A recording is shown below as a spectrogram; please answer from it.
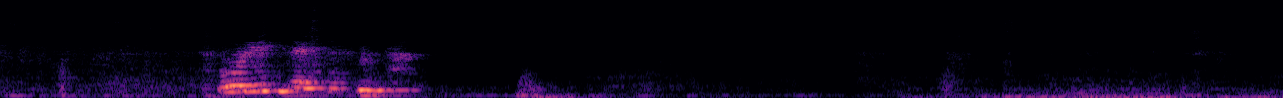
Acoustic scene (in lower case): elevator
